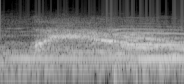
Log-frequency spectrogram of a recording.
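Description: A singer lets out a long, loud scream that swoops upward and holds, strained and sustained for nearly three seconds over a steady droning backing.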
